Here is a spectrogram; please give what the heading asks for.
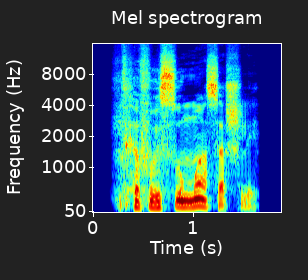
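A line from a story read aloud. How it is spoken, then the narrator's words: Cold laugh. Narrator (Russian): Джан Линь холодно рассмеялся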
